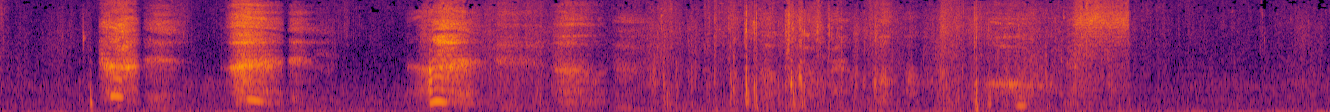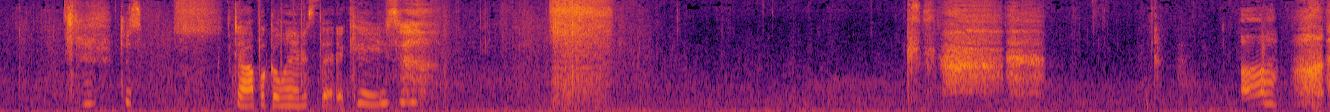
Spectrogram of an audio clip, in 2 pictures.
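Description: A woman speaks in a strained, breathy voice close by.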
